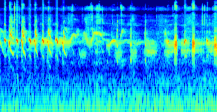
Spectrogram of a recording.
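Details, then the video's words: Caged tame Chinese hwamei with yellow legs and bill: a quick string of repeated rising whistles, then softer wavering notes trailing off against faint background hiss. "Họa mi thuần đét chân mỏ lông lá vàng ươm - Hót như máy"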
